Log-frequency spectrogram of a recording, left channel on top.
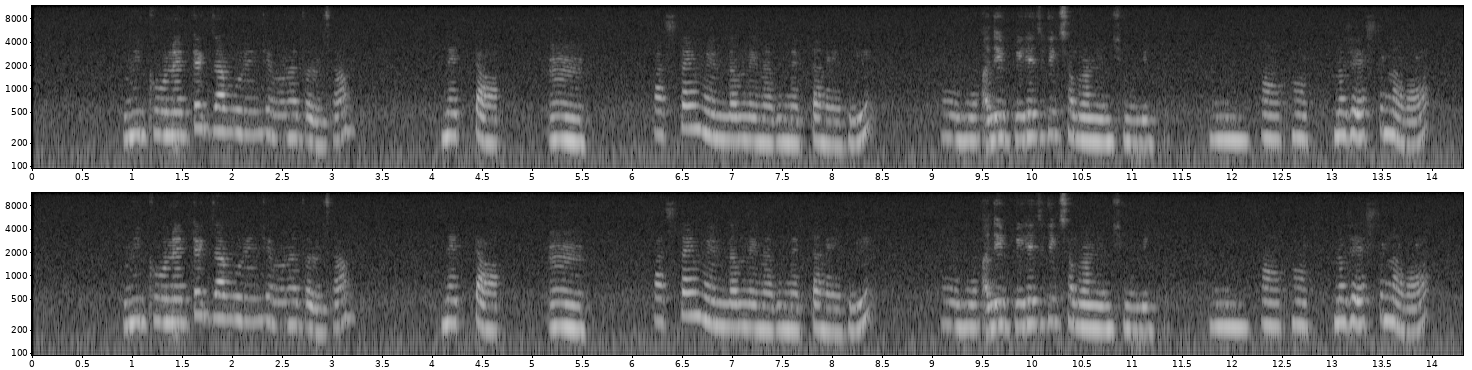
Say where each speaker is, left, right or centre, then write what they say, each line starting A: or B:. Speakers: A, on the left (about 15°); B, on the right (about 35°).
A: మీకు నెట్ ఎగ్జామ్ గురించి ఏమన్నా తెలుసా
B: నెట్ట
A: హ్మ్.
B: ఫస్ట్ టైం వింనడం నేను అది నెట్ అనేది
A: ఉహు అది పిహెచ్డికి సంబంధించింది హ్మ్.
B: ఆహా నువ్వు చేస్తున్నావా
